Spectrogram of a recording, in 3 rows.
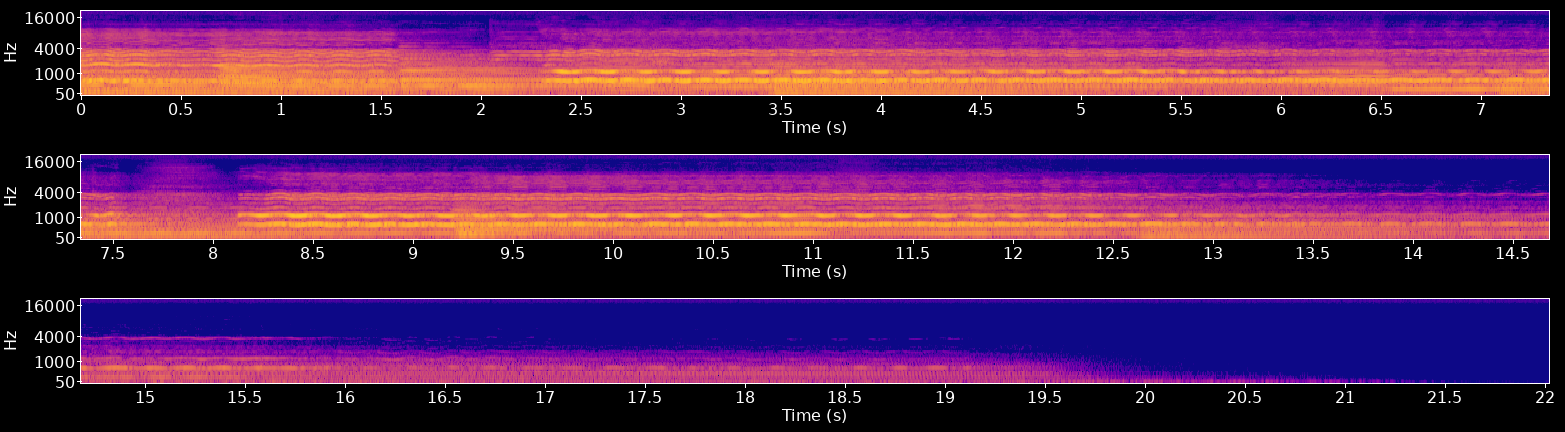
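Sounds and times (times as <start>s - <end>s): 
lullaby music: 0.0s - 17.2s.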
